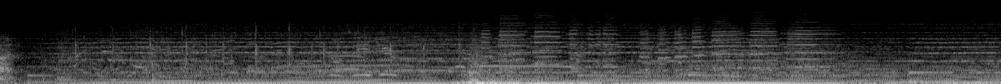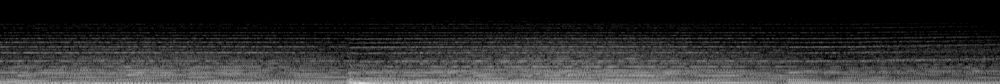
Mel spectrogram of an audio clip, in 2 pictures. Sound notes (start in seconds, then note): 0.3 music intensifies; 4.9 brass band music; 4.9 cheering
